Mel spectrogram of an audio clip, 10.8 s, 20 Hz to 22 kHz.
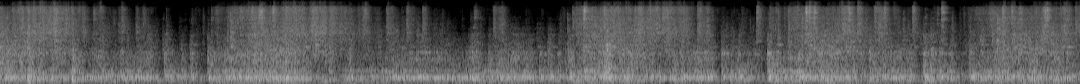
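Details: Ruggles, Nourse & Mason hand-crank corn sheller from about 1835 shelling Abenaki flint corn: a steady rattling crunch with busy midrange chatter and small pauses as the crank turns; it strips kernels normally.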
